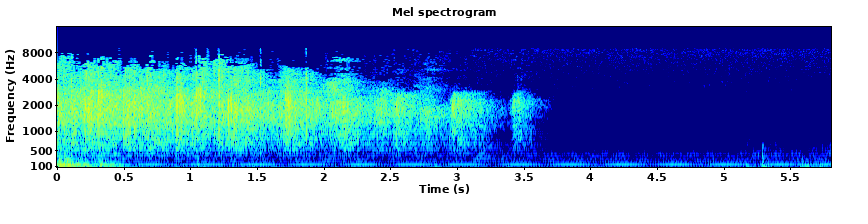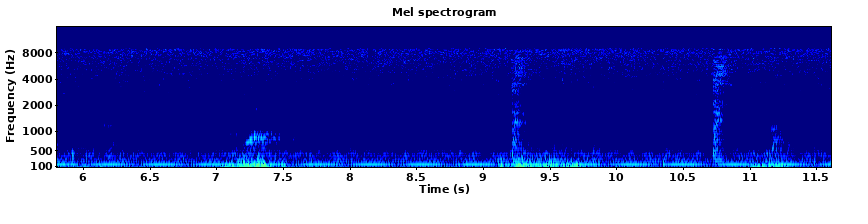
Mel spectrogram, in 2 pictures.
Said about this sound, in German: Das war so super, das war doch toll vorhin auf der Gitarre. Gib dir mal einen Beifall, das war so stark.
